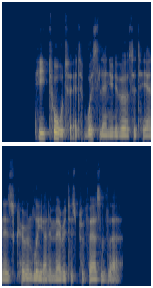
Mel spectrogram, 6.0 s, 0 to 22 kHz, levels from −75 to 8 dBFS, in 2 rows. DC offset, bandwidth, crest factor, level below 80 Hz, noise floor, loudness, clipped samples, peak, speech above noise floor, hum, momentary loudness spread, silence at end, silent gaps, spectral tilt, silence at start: under 0.1%; 15.5 kHz; 22 dB; -74 dBFS; under -90 dBFS; -26 LUFS; under 0.1%; -4 dBFS; over 64 dB; none; 9 LU; 0.55 s; none; -5 dB/octave; 0.65 s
